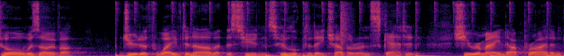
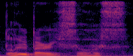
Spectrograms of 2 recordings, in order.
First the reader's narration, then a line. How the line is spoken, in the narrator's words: She covered her mouth and mumbled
